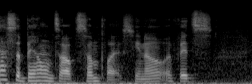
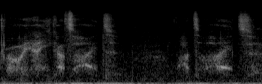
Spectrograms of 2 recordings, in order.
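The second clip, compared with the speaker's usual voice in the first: soft, breathy, barely voiced whisper; 9 dB quieter than usual. While checking hides in a game, the speaker is whispering. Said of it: "Don't know why I'm whispering".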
